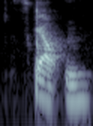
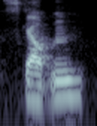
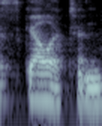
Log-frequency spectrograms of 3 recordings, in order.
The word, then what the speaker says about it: Skelton: I was saying the Skeleton brothers.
